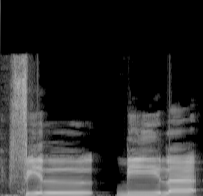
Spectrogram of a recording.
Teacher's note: dia masih mengalirkan sedikit suara tanpa terputus dengan huruf berikutnya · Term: lam sukun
